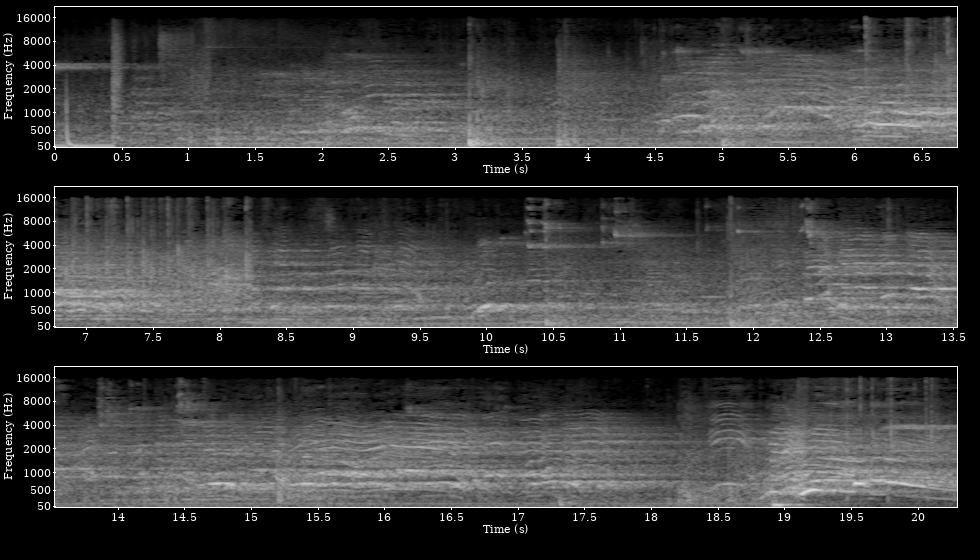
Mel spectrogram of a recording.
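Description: Children shout and cheer in a large echoing hall.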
